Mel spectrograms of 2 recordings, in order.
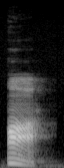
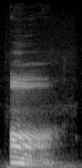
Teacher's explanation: the American O sound is an unrounded vowel, ah, while the British O sound is rounded, aw.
